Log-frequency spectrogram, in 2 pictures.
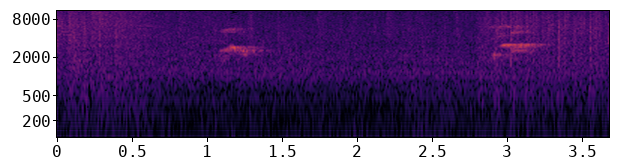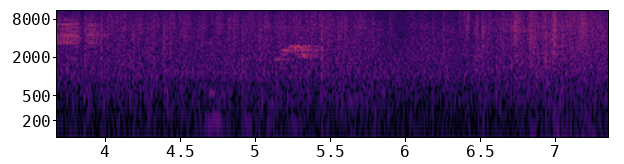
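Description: A vehicle engine rumbles low and steady in an echoing tunnel.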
